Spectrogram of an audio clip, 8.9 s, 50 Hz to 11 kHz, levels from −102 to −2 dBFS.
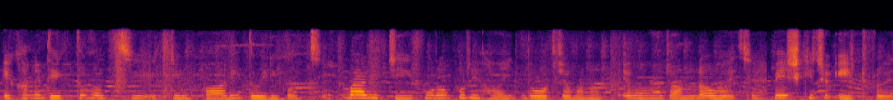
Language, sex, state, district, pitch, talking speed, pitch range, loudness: Bengali, female, West Bengal, Jalpaiguri, 275 Hz, 140 wpm, 265-300 Hz, -34 LUFS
